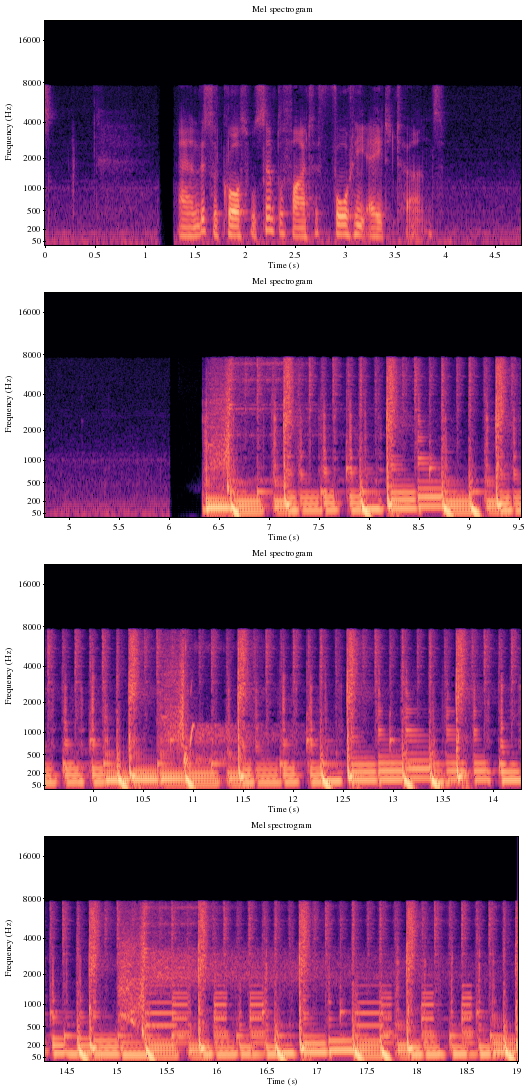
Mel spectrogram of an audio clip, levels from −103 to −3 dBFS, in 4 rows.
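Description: The audio has come through a call path, and the top end stops at 8 kHz, which points to a wideband codec like G.722 at around 64 kbps. At 1.14 to 1.32 s there's a call audio freeze. The sound stalls and the last bit gets stretched into a brief fading buzz or hiss that drops to silence for about 120 ms. Then it picks up exactly where it left off. Nothing is lost, but roughly 156 ms of gap gets inserted, most likely because delayed packets let the jitter buffer run dry. Later there are two jitter buffer speed-ups, where the buffer was trimming backlog by cutting out tiny pitch-period slices. From 7.25 to 7.66 s the audio runs about 15% fast with roughly 70 ms removed, so it sounds noticeably hurried while the pitch holds steady. From 15.91 to 17.03 s it's a gentler 8% push over a longer stretch, dropping about 100 ms in total.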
